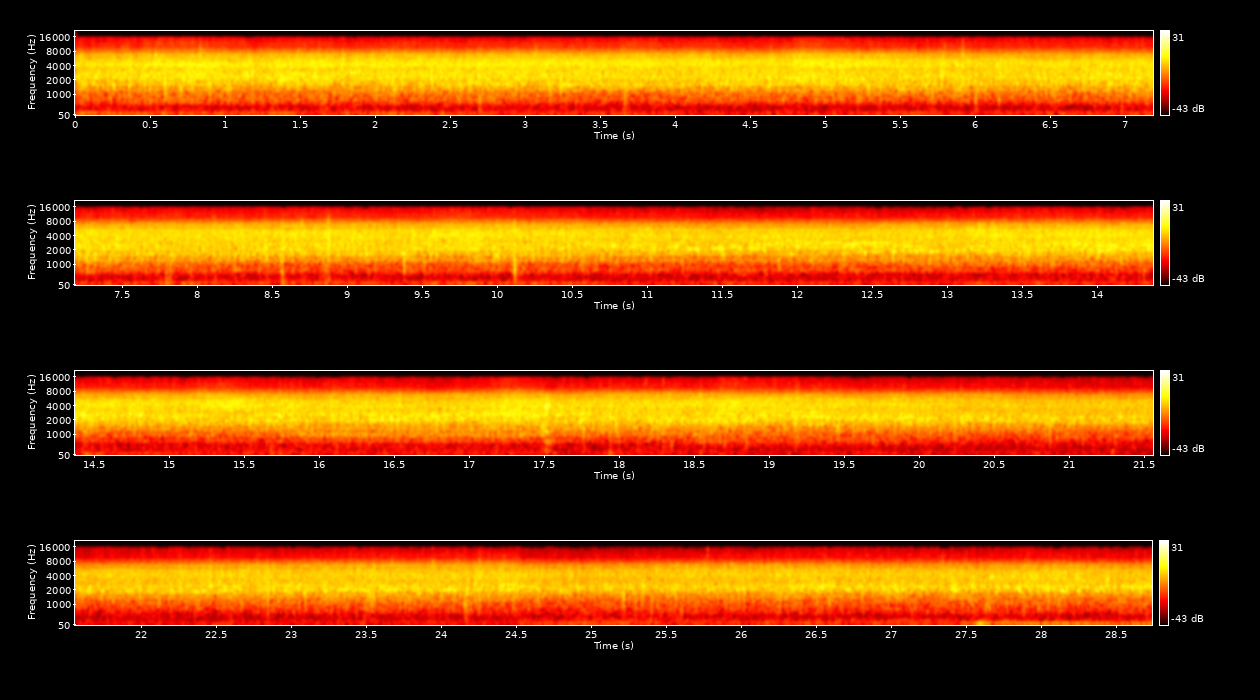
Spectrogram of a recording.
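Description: Mullet frying in hot oil in a pan, giving a steady sizzle.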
